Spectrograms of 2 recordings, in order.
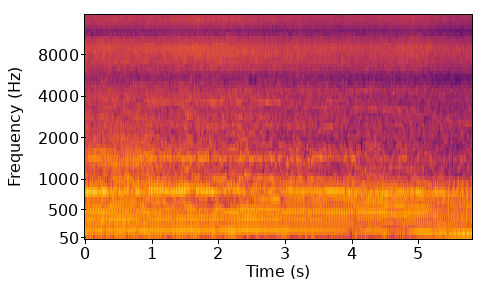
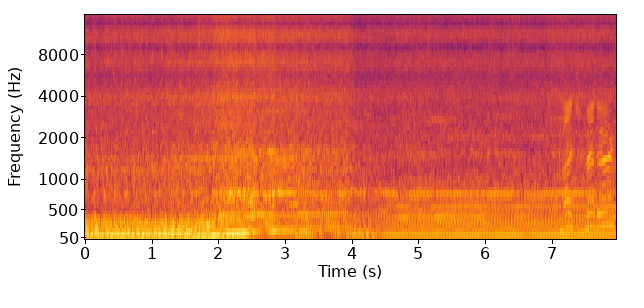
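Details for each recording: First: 1993 Suzuki GSX600F, carburetor problem, started on a jump starter after reassembly: fast, uneven idle hanging too high, then sagging lower. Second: 1993 Suzuki GSX600F four-cylinder, carburetor problem solved, started on a booster: catches, revs up in a couple of blips, then settles to a stable, even idle; running clean.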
